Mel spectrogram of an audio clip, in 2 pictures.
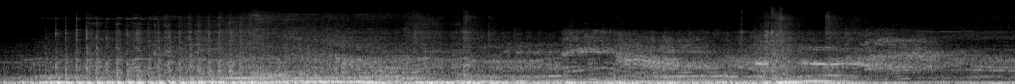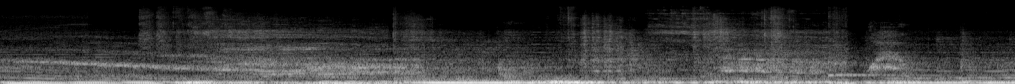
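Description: Action-film trailer soundtrack played loud through the Creative SXFI Carrier Dolby Atmos soundbar and its 10-inch wireless subwoofer, recorded binaurally. Music with heavy, deep bass runs under the car-chase sounds of engines and skidding tyres.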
